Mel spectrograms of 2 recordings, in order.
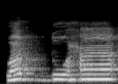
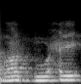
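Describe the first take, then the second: First: The word ends with an open 'a' vowel. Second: The word ends with an 'e' vowel.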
